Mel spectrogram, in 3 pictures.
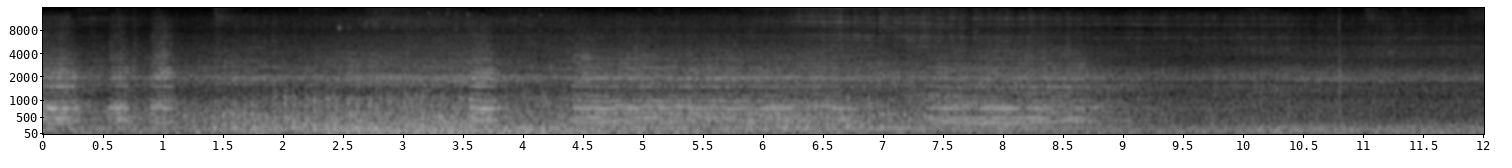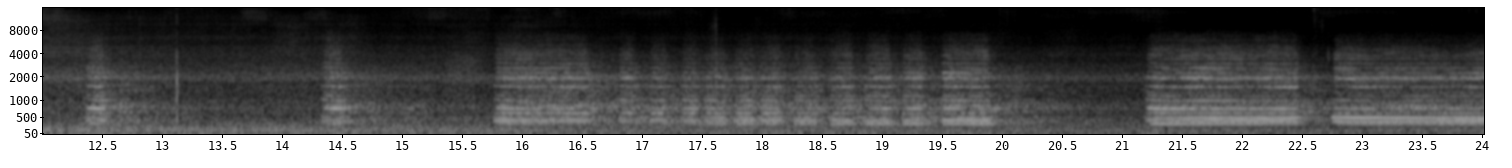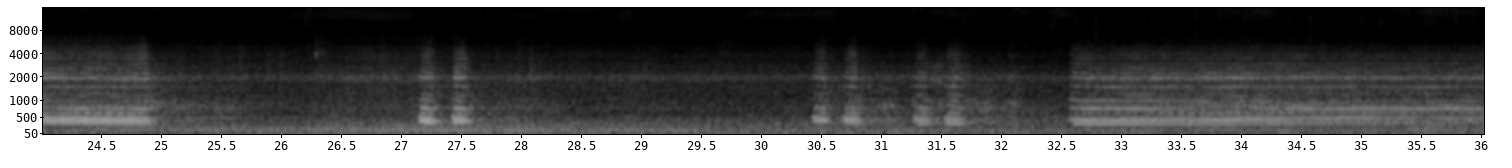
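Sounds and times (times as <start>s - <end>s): locomotive air horn blasts: 0.0s - 1.4s, 3.4s - 9.1s, 12.4s - 13.0s, 14.3s - 20.6s, 21.2s - 25.2s, 27.1s - 27.9s, 30.4s - 36.0s
boxcars rumbling: 0.0s - 36.0s.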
